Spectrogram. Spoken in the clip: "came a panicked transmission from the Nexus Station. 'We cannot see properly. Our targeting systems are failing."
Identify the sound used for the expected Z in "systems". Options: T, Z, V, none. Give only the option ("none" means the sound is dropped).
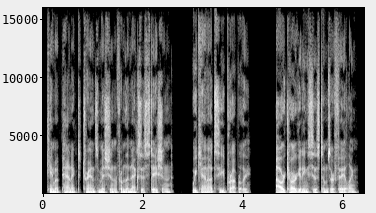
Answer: Z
